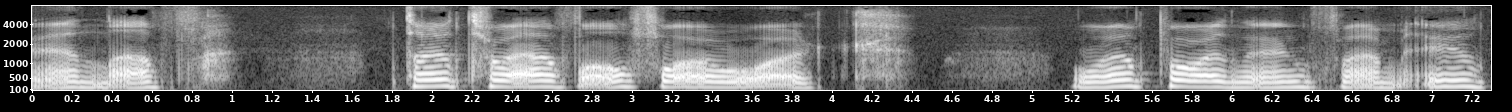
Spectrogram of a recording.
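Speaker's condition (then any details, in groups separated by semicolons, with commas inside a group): ALS; progressive, motorized wheelchair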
